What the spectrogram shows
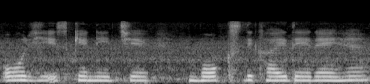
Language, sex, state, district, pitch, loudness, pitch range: Hindi, female, Punjab, Pathankot, 185 Hz, -15 LUFS, 180-195 Hz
